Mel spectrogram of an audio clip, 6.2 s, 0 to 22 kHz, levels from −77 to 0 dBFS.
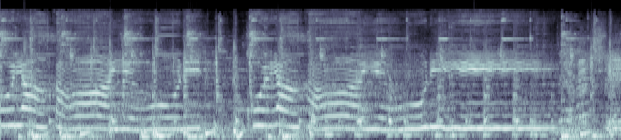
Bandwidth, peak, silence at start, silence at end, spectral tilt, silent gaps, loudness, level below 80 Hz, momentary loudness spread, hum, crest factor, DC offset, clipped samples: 16.5 kHz; 0 dBFS; 0 s; 0 s; -4 dB/octave; none; -9 LUFS; -38 dBFS; 4 LU; none; 10 dB; under 0.1%; under 0.1%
